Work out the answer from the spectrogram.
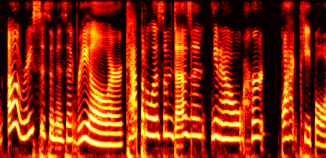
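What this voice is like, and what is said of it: Convincing white girl accent. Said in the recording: “That white girl accent is on point. ... It's very convincing.”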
